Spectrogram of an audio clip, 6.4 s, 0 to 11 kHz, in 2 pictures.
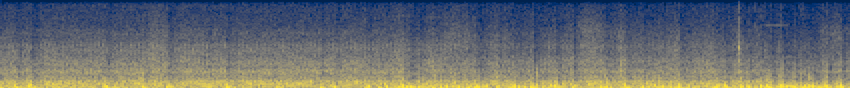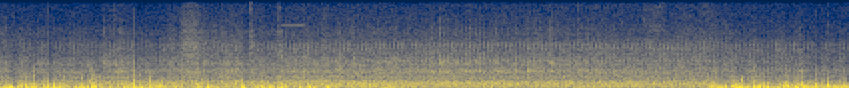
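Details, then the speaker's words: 2001 Sharp Comfort Touch 5000 BTU window air conditioner AF-S50CX, room about 69°F: after switching from cool to fan only, fan rush continues over a steady compressor hum; compressor did not shut off, owner guesses a protective delay. "Compressor didn't shut off though. Maybe there's like a delay there so you don't lose the compressor."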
